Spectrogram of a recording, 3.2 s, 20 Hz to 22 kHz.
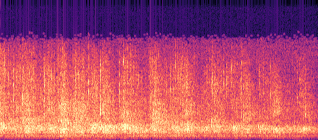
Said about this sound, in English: At the end of the service today, we're going to receive 8 new members into our church. Praise God. You can clap on that.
